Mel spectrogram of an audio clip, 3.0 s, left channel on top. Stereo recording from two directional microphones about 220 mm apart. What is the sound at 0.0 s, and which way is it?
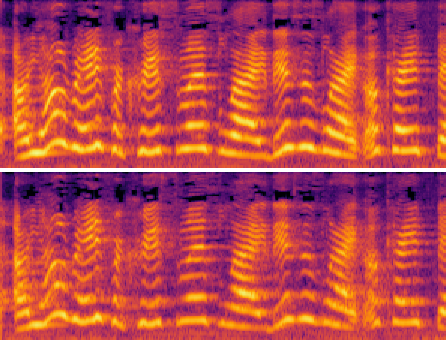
A woman's voice, 15° left (ahead or behind).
